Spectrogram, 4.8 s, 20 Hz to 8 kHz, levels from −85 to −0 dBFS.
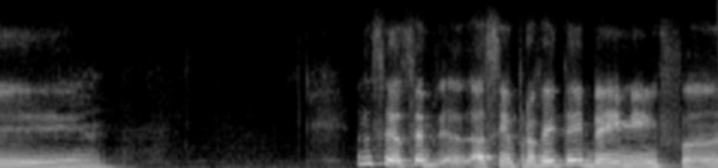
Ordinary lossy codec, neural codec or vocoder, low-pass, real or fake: Opus, 16 kbps; codec, 16 kHz, 16 kbps, FreqCodec, larger model; 7.2 kHz; fake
